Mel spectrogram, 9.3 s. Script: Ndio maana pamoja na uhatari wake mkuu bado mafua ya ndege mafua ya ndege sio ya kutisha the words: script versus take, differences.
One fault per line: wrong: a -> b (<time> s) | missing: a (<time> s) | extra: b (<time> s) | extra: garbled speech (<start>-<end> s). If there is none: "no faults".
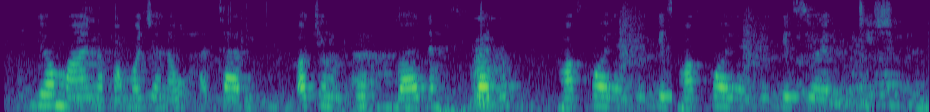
no faults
